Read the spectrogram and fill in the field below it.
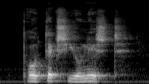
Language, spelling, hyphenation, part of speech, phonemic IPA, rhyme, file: Dutch, protectionist, pro‧tec‧ti‧o‧nist, noun, /ˌproː.tɛk.ʃoːˈnɪst/, -ɪst, Nl-protectionist.ogg
- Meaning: protectionist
